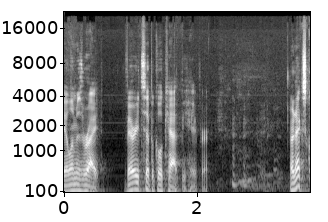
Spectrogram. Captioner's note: audience chuckling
